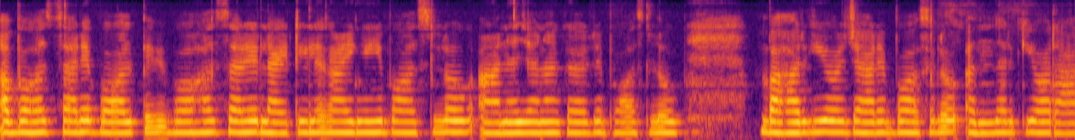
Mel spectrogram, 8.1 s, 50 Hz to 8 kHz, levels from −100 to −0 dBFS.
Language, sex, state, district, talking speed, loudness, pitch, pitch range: Hindi, female, Bihar, West Champaran, 260 wpm, -16 LUFS, 230 Hz, 225-230 Hz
